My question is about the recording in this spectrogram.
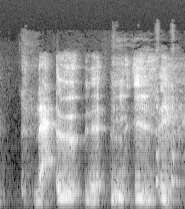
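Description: Men laughing in a run of short voiced bursts, starting just after a brief pause.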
